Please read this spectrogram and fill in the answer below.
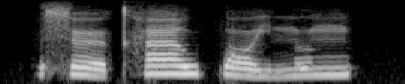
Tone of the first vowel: low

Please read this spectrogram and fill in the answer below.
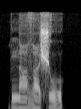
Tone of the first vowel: low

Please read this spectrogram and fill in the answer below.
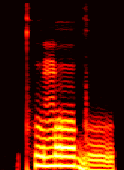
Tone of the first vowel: high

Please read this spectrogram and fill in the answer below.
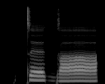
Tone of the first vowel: high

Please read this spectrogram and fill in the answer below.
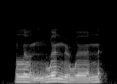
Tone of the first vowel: low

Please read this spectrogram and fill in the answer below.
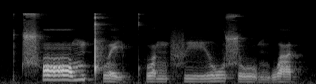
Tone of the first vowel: high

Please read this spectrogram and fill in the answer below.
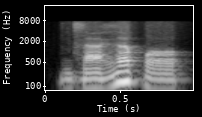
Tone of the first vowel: low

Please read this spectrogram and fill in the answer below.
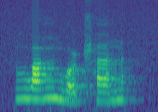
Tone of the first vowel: rising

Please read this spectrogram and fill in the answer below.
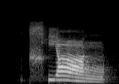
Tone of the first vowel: falling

